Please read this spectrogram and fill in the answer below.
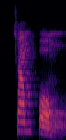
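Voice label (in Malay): "campung", Malay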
